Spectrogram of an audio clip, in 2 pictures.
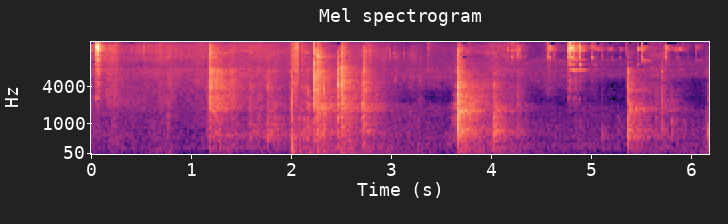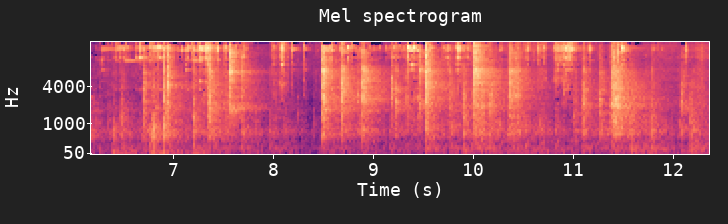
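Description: A padlock rattles and clicks against a metal latch.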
